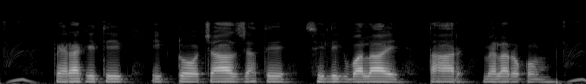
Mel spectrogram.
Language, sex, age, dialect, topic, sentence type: Bengali, male, 18-24, Jharkhandi, agriculture, statement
